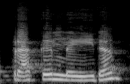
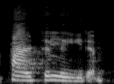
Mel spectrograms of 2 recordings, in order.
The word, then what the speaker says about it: prateleira: Ou prateleira, parteleira, né? Então também continua na mesma sílaba.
